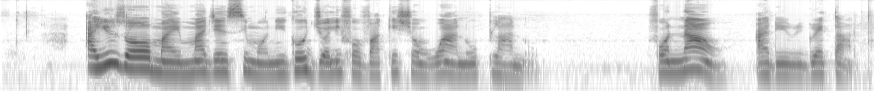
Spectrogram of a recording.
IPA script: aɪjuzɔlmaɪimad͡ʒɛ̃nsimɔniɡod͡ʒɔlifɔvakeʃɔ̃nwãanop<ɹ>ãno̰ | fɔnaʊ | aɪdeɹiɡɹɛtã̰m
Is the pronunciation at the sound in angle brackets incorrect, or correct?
incorrect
